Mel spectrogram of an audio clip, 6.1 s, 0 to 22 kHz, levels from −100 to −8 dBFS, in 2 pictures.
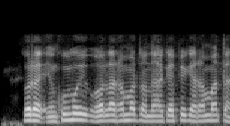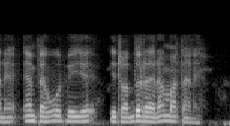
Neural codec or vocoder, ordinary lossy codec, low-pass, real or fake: codec, 16 kHz, 0.8 kbps, ZipCodec; none; 7.2 kHz; fake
